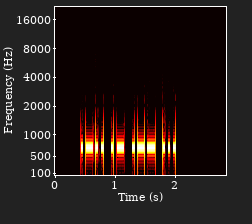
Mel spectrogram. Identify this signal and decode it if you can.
Morse code, heard as a keyed tone, about 28 wpm, 700 Hz. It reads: LAWS
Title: ES:S Suffix - Top 100 Words with Base Words 28wpm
